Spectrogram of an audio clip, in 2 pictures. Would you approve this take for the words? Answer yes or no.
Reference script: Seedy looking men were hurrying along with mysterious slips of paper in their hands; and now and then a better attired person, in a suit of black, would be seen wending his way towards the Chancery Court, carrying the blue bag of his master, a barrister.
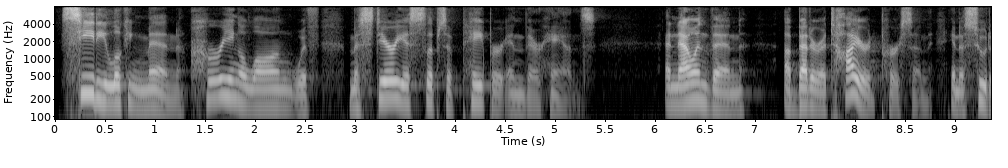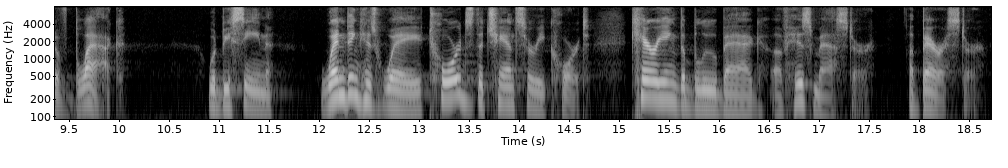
no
